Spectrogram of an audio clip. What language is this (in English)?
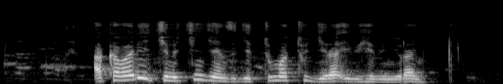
Kinyarwanda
